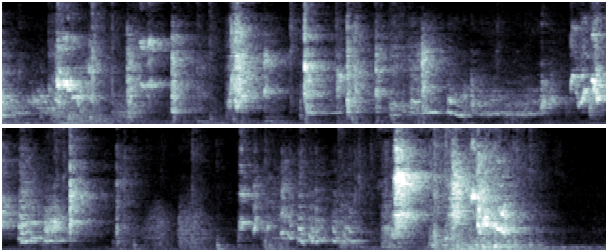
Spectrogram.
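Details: Budgerigars in a small aviary, playing and flying freely, keep up rapid, scratchy chirping and warbling with many short notes, ending in a louder burst of harsh squawky chatter with a few low thumps.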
